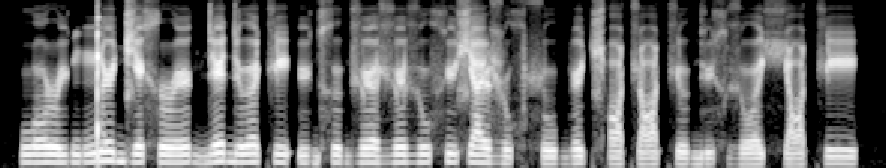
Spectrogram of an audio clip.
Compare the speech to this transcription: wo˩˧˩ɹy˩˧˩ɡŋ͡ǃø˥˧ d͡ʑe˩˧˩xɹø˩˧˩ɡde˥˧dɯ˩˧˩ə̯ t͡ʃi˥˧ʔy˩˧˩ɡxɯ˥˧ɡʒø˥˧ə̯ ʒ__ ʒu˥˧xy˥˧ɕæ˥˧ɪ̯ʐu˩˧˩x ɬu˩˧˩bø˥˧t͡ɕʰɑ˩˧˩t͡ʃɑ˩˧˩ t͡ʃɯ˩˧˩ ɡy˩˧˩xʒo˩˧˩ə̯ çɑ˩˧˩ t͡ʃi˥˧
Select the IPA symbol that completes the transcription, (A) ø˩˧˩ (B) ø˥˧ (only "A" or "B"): B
